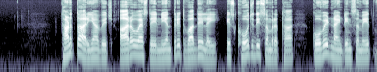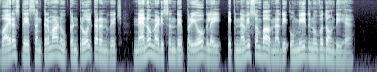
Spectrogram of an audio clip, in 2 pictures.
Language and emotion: Punjabi, neutral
